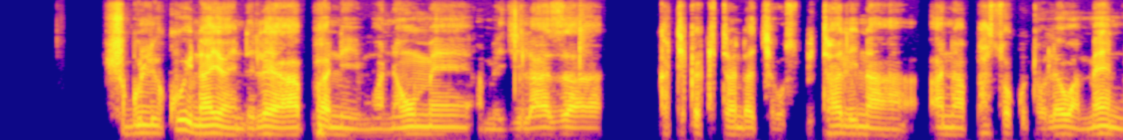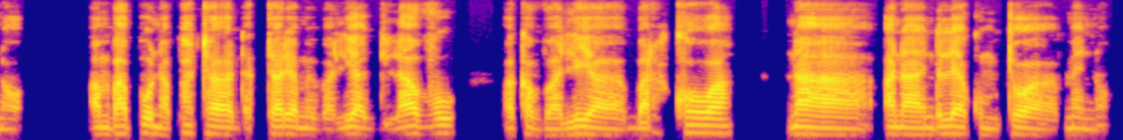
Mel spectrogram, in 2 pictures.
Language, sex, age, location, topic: Swahili, male, 18-24, Kisumu, health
